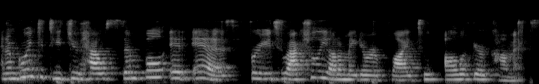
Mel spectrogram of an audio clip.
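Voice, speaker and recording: Audible room echo surrounds a woman with a Spanish accent who speaks fairly quickly at a fairly high pitch with ordinary pitch variation. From Costa Rica. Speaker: automation consultant. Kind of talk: tutorial. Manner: animated.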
